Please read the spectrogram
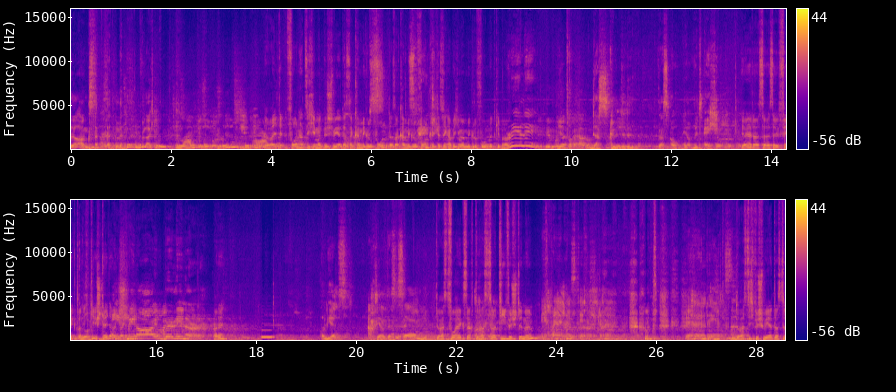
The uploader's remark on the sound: Live at Hemingway Hof. Live und ungeschönt geben wir uns der desolaten Sonntagabendverachtung beim Lesefest DIE DUNKLE SEITE 2023 in Hof hin.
